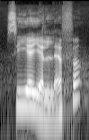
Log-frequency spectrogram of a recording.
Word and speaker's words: calf: And in the, see this word, CALF, calf. L becomes silent. L is silent here. Calf. Calf, not calf. We want to pronounce L in this word.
